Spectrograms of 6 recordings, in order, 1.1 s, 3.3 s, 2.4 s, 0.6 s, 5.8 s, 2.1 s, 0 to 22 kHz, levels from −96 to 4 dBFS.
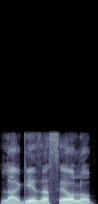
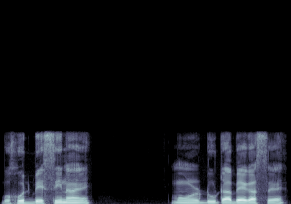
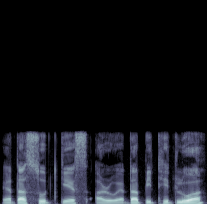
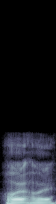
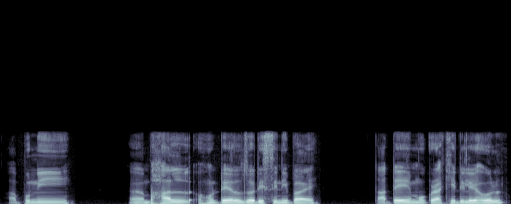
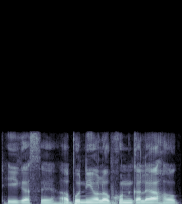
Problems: none marked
